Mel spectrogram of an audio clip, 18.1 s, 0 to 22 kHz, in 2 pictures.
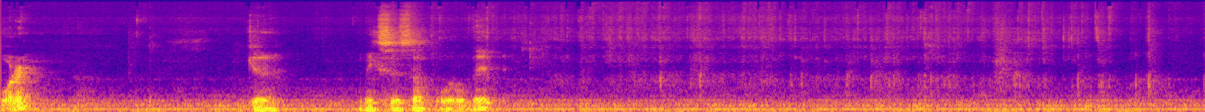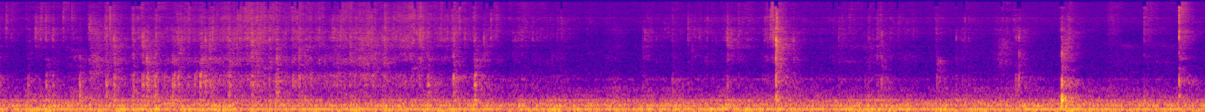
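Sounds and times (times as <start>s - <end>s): brush whisking soap lather: 3.6s - 18.0s.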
